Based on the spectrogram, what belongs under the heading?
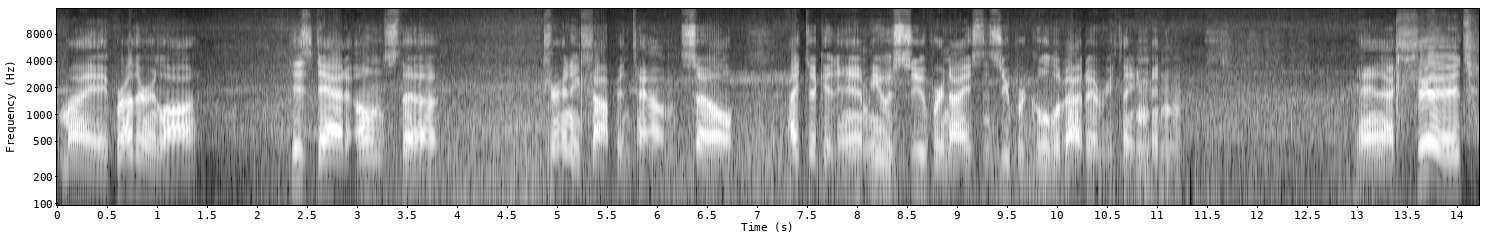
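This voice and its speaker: A man talking casually and haltingly inside a helmet while riding a motorcycle, thinking aloud like a vlogger. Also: on the high side. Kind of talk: casual rambling motovlog talk. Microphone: mic inside helmet. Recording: helmet mic, clear road and engine noise.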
